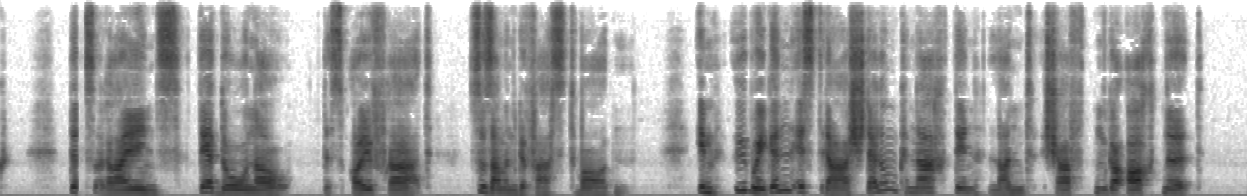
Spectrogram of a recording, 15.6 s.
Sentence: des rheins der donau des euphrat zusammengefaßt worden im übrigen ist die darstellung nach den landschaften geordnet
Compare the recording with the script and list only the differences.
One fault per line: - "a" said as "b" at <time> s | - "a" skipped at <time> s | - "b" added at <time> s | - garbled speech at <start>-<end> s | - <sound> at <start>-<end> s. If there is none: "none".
- dropout at 0.9-1.1 s
- "die" skipped at 10.3 s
